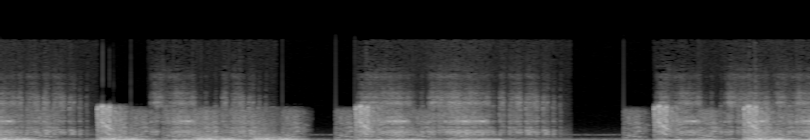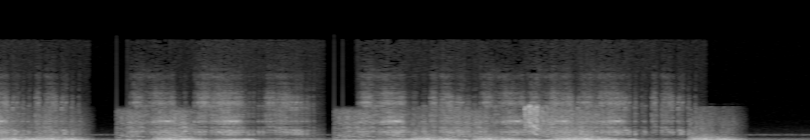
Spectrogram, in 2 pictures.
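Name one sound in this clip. Laser shots zap in quick bursts.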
